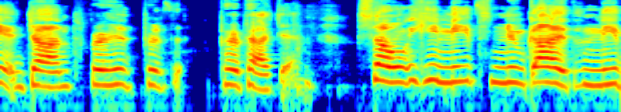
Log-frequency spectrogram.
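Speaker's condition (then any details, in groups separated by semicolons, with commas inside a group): Cerebral palsy; speaks differently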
